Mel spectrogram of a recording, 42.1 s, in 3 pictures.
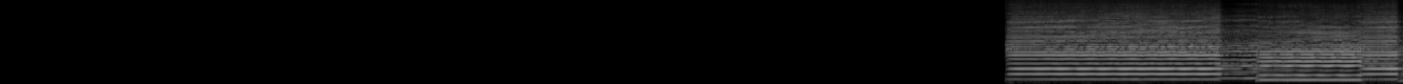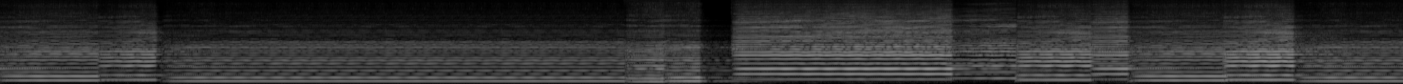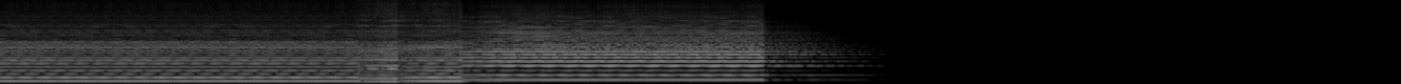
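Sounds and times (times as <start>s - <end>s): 
cello: 10.1s - 36.6s.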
